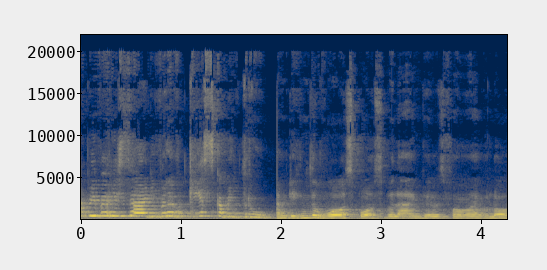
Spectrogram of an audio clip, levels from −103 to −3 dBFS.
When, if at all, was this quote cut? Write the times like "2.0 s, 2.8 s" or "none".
2.0 s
